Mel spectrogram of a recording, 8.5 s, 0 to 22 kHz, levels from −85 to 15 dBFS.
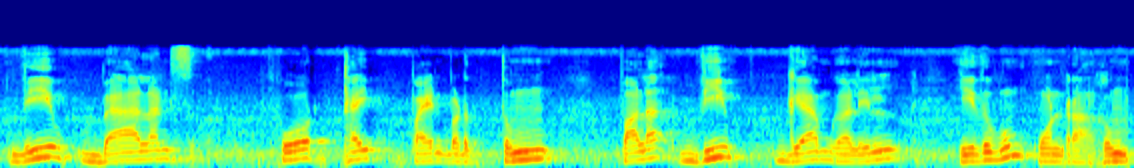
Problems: constant background noise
